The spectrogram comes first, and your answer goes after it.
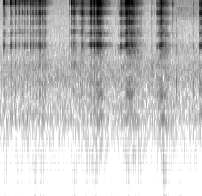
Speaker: If your knob is in perfect condition, you'll hear a soft clicking sound when you turn it.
